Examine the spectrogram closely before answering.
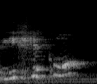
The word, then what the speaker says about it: vehicle: Next we have, is it vehicle? No, right? It's vehicle, because we are not, right? We are not pronouncing it.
